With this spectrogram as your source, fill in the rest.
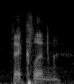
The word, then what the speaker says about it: Ficklin: It's Ficklin. Yeah, you're very fickle on how to pronounce it.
